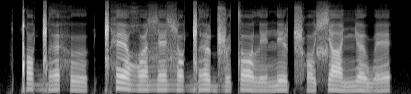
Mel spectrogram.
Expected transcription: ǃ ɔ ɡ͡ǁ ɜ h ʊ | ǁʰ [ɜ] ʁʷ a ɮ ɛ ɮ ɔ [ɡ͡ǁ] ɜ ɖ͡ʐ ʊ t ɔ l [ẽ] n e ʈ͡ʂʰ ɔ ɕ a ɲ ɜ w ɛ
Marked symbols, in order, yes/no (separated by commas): no, yes, no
